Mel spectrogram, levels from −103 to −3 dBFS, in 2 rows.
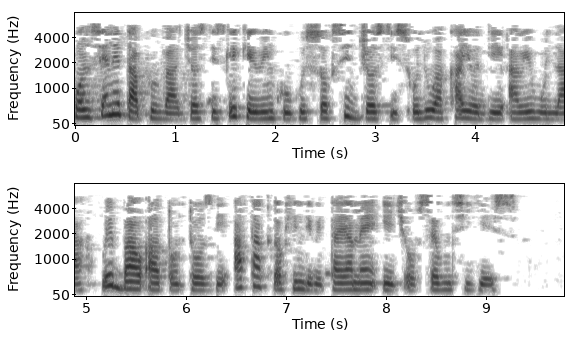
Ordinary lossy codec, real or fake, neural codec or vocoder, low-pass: MP3, 24 kbps; real; none; 7.2 kHz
